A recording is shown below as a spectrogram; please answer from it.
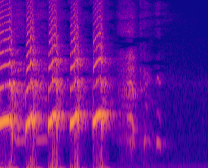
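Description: A woman laughing loudly into a close microphone in a quick run of laugh pulses, about five a second, that stops about a second and a half in.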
